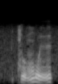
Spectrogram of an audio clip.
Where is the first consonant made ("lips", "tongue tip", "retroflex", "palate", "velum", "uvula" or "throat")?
palate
